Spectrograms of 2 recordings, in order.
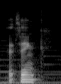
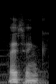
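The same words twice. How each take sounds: First: The stress falls on the word think. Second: The stress falls on the word I. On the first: "instead of I think" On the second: "the focus is actually on I"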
